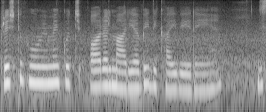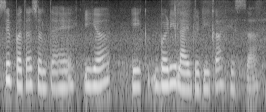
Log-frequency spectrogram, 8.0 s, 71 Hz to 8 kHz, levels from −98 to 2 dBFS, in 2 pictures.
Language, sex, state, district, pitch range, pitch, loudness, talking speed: Hindi, female, Arunachal Pradesh, Lower Dibang Valley, 195-240 Hz, 215 Hz, -18 LUFS, 165 wpm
